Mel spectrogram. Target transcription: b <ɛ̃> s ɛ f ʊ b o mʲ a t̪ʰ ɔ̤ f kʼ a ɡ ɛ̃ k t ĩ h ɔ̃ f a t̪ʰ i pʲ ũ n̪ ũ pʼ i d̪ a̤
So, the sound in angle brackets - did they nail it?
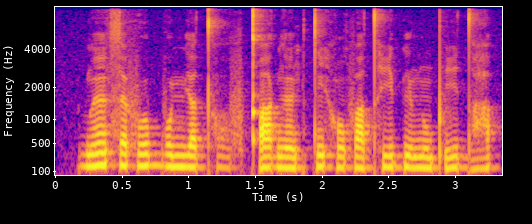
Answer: yes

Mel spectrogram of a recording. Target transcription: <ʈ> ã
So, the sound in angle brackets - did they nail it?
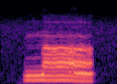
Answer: no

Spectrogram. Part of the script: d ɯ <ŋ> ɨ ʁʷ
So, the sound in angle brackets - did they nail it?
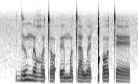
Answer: no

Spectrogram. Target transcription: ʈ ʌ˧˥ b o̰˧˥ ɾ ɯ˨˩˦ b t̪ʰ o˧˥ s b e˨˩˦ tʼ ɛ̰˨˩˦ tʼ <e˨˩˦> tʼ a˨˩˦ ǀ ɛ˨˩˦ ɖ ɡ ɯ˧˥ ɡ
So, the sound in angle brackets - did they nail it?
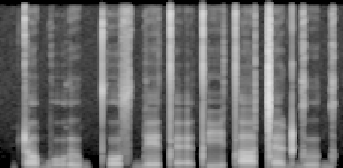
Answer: no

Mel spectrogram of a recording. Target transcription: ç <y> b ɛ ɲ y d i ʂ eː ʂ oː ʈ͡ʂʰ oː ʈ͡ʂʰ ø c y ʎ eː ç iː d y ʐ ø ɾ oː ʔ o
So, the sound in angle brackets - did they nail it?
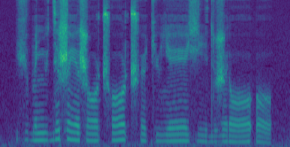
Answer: no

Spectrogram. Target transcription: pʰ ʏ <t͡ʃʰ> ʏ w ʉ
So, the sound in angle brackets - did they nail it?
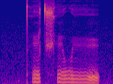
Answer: yes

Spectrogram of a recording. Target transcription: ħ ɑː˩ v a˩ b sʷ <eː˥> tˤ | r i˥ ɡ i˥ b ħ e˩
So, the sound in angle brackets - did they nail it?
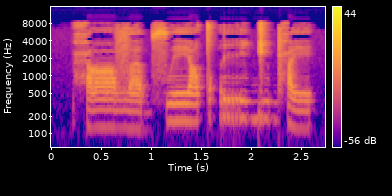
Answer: yes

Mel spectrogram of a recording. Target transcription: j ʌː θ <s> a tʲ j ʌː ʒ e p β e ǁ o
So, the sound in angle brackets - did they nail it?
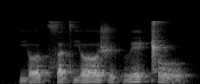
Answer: yes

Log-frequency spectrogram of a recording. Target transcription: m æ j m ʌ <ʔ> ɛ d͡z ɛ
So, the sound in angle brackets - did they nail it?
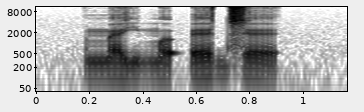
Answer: yes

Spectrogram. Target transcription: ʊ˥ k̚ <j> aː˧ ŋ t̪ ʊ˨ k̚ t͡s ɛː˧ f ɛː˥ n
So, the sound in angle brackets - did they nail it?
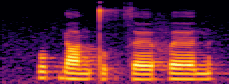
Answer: yes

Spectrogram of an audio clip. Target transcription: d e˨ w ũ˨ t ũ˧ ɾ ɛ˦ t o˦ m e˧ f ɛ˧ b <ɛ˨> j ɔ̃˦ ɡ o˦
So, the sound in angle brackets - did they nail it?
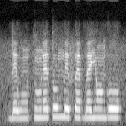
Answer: no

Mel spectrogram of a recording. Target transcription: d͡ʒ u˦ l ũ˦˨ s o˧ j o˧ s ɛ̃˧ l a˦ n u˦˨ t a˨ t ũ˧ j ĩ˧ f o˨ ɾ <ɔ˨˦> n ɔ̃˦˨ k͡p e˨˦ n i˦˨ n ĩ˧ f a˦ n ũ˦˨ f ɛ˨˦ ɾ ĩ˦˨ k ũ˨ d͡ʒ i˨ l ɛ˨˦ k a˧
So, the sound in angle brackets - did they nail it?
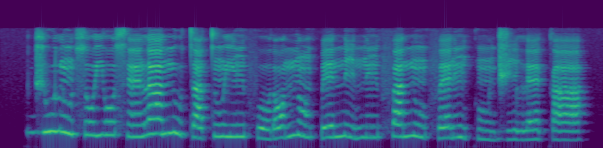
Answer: yes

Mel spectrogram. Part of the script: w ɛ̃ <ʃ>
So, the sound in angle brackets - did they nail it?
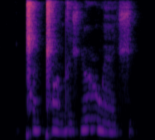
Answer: yes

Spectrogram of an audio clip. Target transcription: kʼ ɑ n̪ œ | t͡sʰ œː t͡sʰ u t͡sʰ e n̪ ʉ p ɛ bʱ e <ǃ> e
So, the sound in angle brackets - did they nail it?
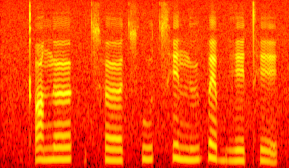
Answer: no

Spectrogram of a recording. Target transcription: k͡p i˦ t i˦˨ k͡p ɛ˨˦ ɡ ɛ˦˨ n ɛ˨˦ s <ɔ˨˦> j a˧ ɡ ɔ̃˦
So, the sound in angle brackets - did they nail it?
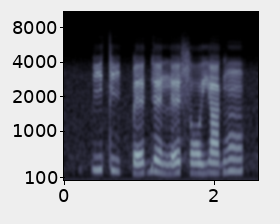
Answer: no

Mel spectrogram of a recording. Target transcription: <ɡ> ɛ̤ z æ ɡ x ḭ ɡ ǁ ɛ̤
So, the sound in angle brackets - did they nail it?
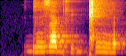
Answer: yes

